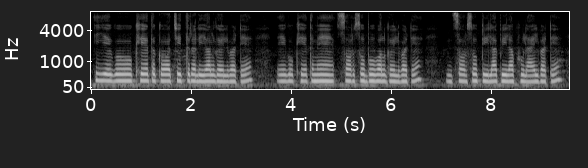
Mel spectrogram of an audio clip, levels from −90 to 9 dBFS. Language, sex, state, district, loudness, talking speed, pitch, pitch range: Bhojpuri, female, Uttar Pradesh, Deoria, -24 LUFS, 120 wpm, 215 Hz, 205-220 Hz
